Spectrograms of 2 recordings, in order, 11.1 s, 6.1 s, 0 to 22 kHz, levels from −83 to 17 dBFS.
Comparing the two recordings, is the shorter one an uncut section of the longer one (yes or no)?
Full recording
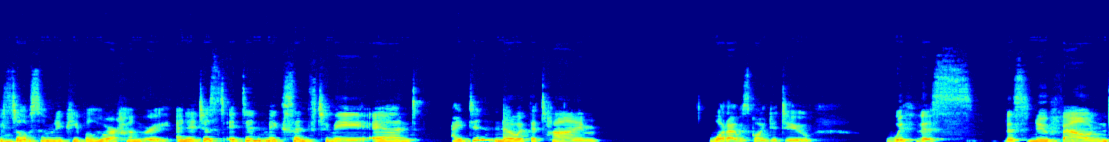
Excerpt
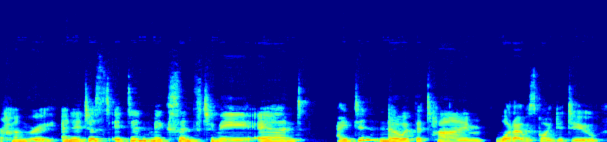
no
